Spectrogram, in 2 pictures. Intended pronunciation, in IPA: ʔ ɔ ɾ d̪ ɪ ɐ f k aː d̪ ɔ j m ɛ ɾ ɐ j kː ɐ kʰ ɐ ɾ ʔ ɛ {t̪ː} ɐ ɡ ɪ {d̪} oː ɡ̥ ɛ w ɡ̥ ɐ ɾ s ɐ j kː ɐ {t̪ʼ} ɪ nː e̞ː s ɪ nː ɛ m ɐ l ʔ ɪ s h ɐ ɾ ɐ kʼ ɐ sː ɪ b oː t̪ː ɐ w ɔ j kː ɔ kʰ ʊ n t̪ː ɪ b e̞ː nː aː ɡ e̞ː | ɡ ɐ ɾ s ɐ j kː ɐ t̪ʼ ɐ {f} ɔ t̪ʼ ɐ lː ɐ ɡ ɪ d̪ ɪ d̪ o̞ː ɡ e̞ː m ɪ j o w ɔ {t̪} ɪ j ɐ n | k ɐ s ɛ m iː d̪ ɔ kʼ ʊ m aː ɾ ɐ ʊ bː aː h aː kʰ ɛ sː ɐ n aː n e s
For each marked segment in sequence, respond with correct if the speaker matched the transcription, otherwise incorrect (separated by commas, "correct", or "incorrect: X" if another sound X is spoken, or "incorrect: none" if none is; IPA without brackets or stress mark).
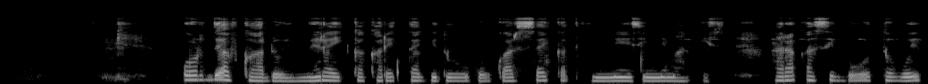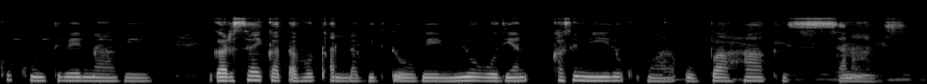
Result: correct, correct, correct, correct, incorrect: d̪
